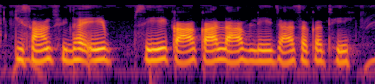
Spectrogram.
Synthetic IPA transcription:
kɪsaːnswɪd̪ʱaeː | sekakalaːbʱled͡ʒaːsəkət̪ɦɛː

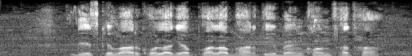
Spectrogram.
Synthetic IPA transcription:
d̪eːskebaːd̪kʰoːlaɡɐjapaːlabʱaːɾt̪ijbɛ̃ːŋkːɔ̃ːnsat̪ʰaː

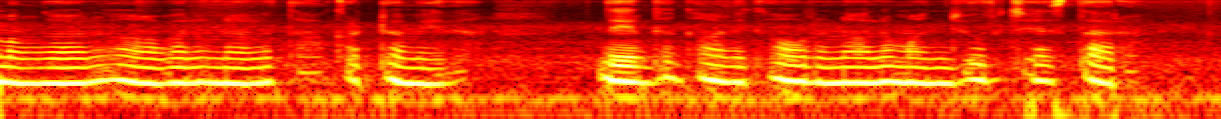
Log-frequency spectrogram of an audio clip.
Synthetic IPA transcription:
bɐŋɡaːluaːʋɐlɐnaːlut̪aːkɐʈːɐmiːd̪ɐ | d̪iːɾɡ̪ɐkaːd̪ikɐuɾunaːlːumɐɲd͡ʒuːɾut͡ʃeːst̪aːɾa

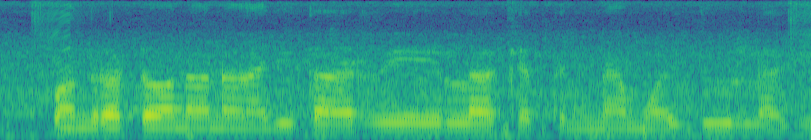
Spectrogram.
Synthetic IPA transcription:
pənd̪ɾaʈɔːnaːnad͡ʒ̪it̪aːɾelaːkʰet̪namod͡ʒd̪uːɾlaːɡi

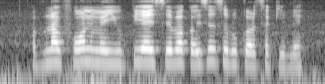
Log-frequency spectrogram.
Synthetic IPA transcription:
əpnapʰoːnmẽjupiaːisebakəɪsesʊɾukəɾsəkile

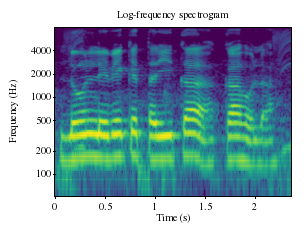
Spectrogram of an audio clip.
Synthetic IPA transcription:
loːnleːʋeket̪ɐɾiːkakaɦoːlaː

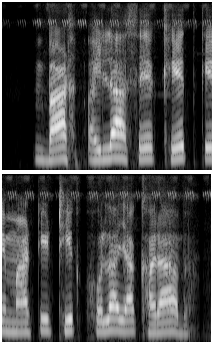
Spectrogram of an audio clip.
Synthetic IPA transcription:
baːɽ̤əɪlasekʰeːt̪̚kemaːʈiʈʰiːkhoːlajakʰəɾaːb

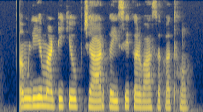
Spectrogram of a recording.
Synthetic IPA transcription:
ɐmlijəmaːʈikeʊpt͡ʃaːɾkɐɦisekɐɾʋasɐkət̪ɦõː

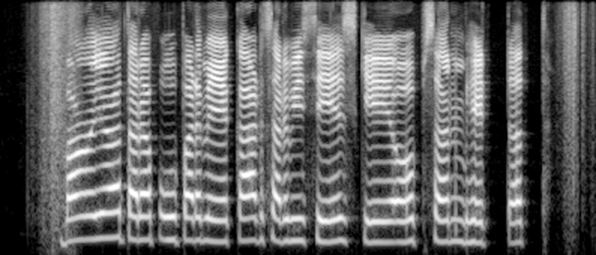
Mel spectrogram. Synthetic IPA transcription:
bãːjãt̪əɾəpʰuːpəɾmekaːɾɖsəɾbisezkeɔpsənbʱeʈːət̪

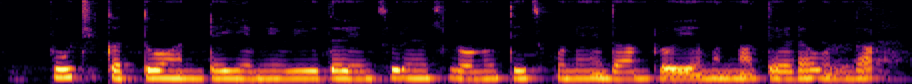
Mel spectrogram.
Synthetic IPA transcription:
puːt͡ʃi̥kɐt̪ːoɐɳʈe̞ːeːmiʋiʋid̪ʱɐinsuɾenslo̞ːnuːt̪iːsu̥kune̞ːd̪aːɳʈlo̞ːeːmɐnːat̪ɛːɽaund̪aː

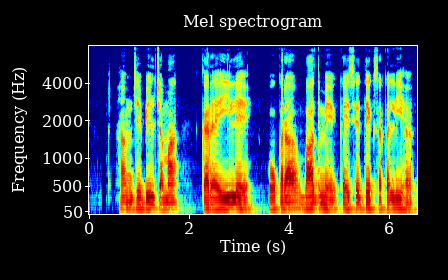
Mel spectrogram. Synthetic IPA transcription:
həmd͡ʒeːbild͡ʒəma | kəɾẽile | oːkɾabaːd̪mẽkɛɪsed̪eːkʰsəkəliɦɛː

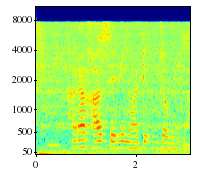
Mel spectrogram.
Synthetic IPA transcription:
haːɾaxʰaːsːebʱimaːʈiʔʊbd͡ʒaːwbɐnḛːla̰ː

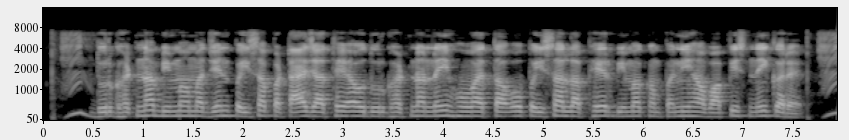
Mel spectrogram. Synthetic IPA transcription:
d̪ʊɾɡʱəʈnabiːmamãd͡ʒɪnpəɪsapəʈaːed͡ʒaːt̪eɔːd̪ʊɾɡʱəʈnanɐɦĩɦoːʋat̪aopəɪsalapʰeːɾbiːmakɐ̃mpəniɦãʋaːpɪsnɐɦĩkəɾeː

